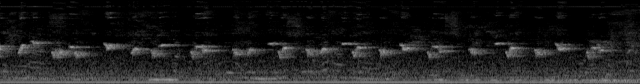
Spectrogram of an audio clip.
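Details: Bird singing a steady series of short chirped notes repeated several times a second, with a constant low hum underneath and faint indoor room sound.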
